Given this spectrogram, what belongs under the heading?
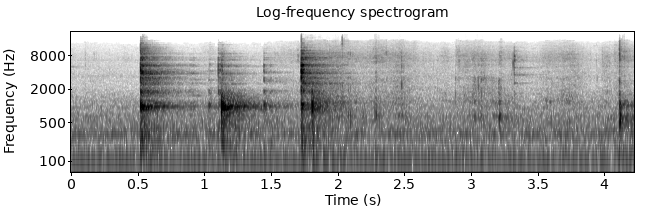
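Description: Utensil clinks and scrapes against a mixing bowl while vanilla sugar is stirred into a dough mixture, a few sharp knocks followed by softer, irregular scraping, close and fairly quiet.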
